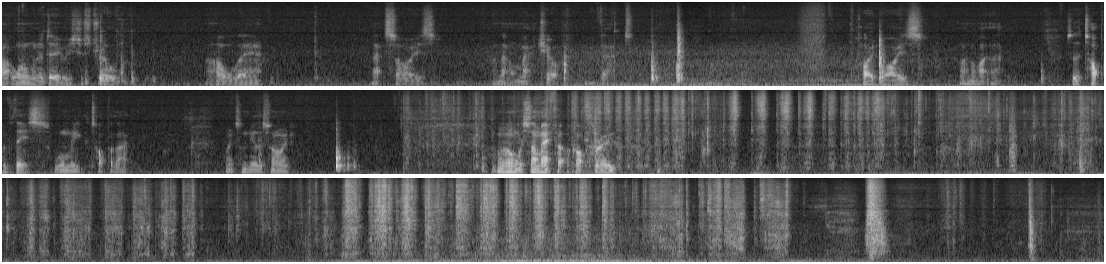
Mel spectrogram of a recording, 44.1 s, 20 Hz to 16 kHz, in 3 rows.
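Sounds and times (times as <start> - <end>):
hand tool scraping wood: 20.0 - 40.1.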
